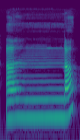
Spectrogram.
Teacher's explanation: نون پہ تشدید ہے تو اس پہ آپ نے 2 سیکنڈز تک غنہ دینا ہے، 2 کاؤنٹس. ان، اور یاد رہے کہ غنہ کرتے ہوئے نا نون پہ یا میم مشدد پہ سم ٹائمز زبر اسٹریچ ہونے کا کیا کہتے ہیں ایک وہ ہوتا ہے، چانس ہوتا ہے، ٹھیک ہے.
